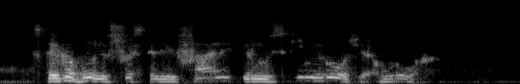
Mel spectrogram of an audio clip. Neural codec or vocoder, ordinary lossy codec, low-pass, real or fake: codec, 16 kHz, 2 kbps, FreqCodec, smaller model; Opus, 16 kbps; 7.2 kHz; fake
